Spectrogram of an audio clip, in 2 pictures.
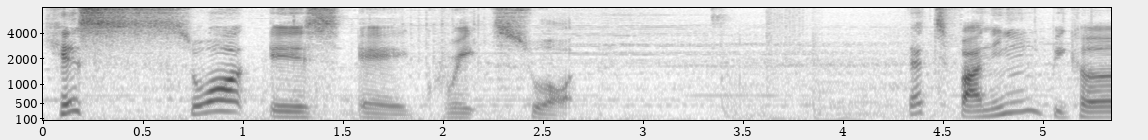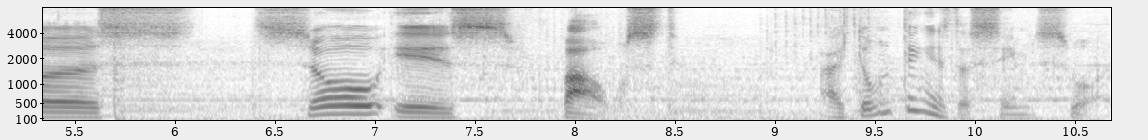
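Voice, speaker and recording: A man's voice: medium pitch, wildly swooping pitch, very slow, soft background music. A man from Singapore giving casual live-stream commentary on a game's story, thinking aloud with lots of fillers and restarts. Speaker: streamer reacting to a game story.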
